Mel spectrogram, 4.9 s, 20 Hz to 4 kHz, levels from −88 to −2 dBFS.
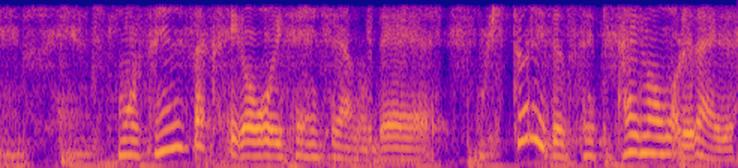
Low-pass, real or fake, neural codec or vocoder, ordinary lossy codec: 3.6 kHz; fake; codec, 16 kHz, 4.8 kbps, FACodec; none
